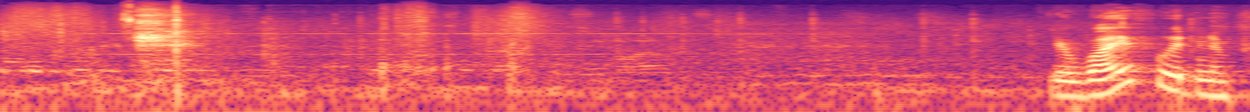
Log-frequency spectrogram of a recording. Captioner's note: Madge chuckles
